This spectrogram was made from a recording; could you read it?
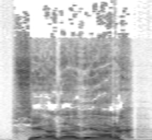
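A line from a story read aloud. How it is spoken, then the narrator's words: Hoarse shout. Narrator (Russian): хрипло крикнул Бокун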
